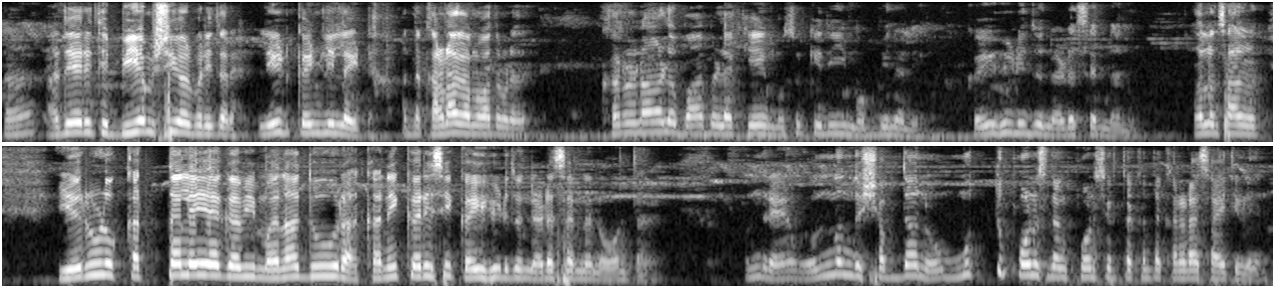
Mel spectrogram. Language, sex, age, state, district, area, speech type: Kannada, male, 30-45, Karnataka, Chikkaballapur, rural, spontaneous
